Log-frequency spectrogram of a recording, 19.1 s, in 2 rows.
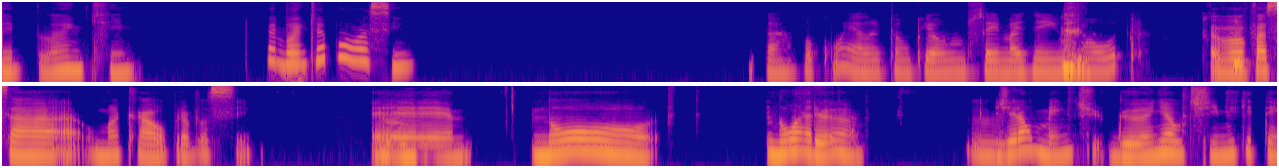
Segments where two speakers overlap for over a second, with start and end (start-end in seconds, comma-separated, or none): none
